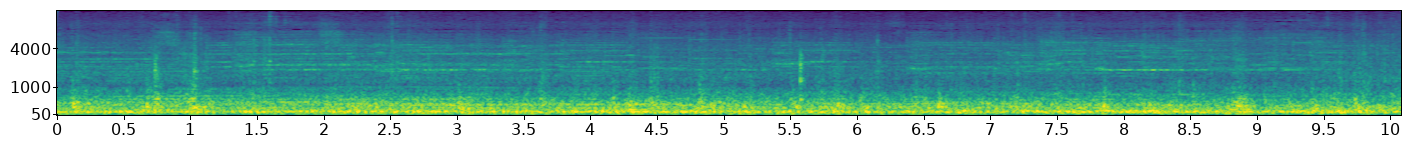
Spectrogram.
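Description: A car's engine and tyres running steadily on a road, heard from inside the cabin, with a few faint ticks.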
